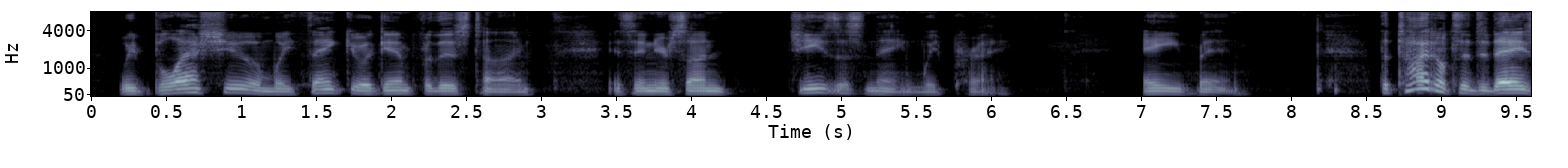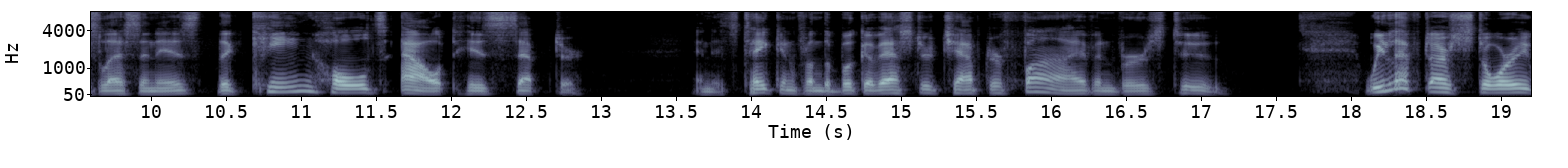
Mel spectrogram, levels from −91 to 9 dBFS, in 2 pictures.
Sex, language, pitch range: male, English, 95-135 Hz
